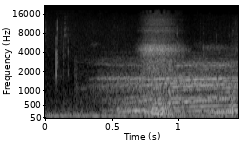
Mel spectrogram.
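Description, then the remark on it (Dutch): A cow moos once in a long, drawn-out, harmonic low that swells and holds steady, fairly loud, with no talking over it. “Even kijken hoor, of de koeien, want die hebben we nou weken niet meer gesproken.”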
